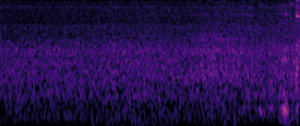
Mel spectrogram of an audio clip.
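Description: Faint, steady hiss of room tone and recording noise, with no distinct event.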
